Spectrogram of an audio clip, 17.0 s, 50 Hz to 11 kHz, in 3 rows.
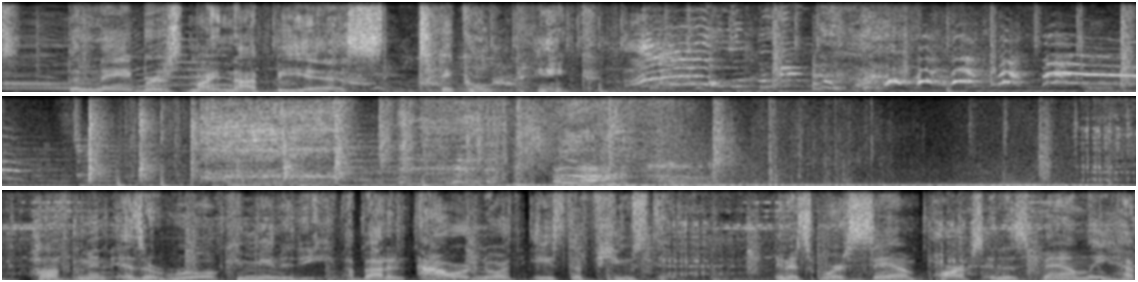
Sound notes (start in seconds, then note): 2.0 laughter; 6.5 rasps, coughs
